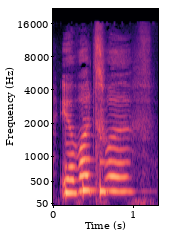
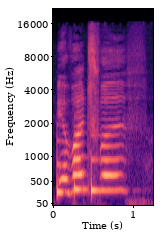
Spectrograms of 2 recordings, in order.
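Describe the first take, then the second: No difference in how they are said.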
